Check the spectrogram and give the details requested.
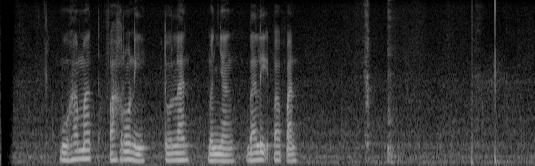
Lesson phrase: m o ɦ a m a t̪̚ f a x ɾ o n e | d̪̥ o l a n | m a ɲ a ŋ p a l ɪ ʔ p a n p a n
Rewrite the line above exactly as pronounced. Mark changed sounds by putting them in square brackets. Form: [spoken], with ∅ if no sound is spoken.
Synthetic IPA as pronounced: m [u] ɦ a m a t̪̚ f a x ɾ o n [i] | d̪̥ o l a n | m [ə] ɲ a ŋ [b] a l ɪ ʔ p a [∅] p a n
